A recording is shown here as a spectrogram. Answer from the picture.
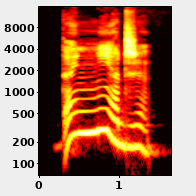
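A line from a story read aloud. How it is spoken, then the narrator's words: Moaning, suddenly hoarse. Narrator (Russian): простонал Ильм вмиг охрипшим голосом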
